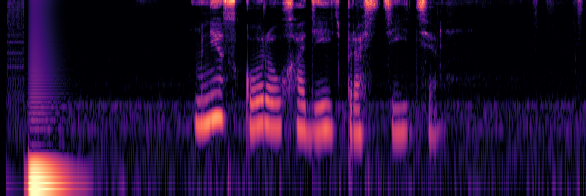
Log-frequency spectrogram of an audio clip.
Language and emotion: Russian, sad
